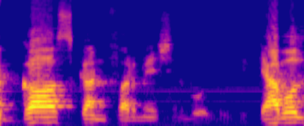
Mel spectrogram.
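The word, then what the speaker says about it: gauche: Partially staggered बोल दीजिए या गॉस कंफर्मेशन बोल दीजिए। क्या बोल दीजिए? Gauss. Pronounce as Gauss. Spelling ji ए यू सी एच ई लेकिन प्रोनाउंस कैसे होता है? गस तो इसको गॉस बोल दीजिए या पार्शियली स्टगरर्ड बोल दीजिए।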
